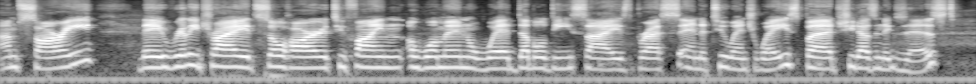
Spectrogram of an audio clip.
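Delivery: ordinary delivery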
